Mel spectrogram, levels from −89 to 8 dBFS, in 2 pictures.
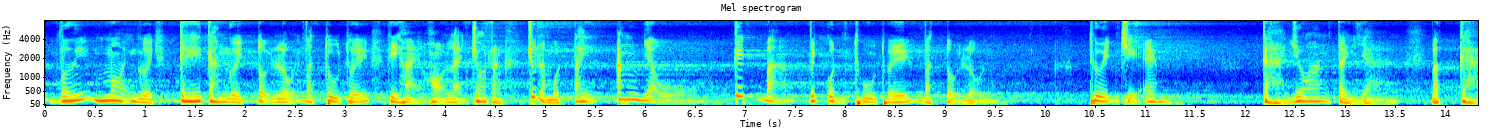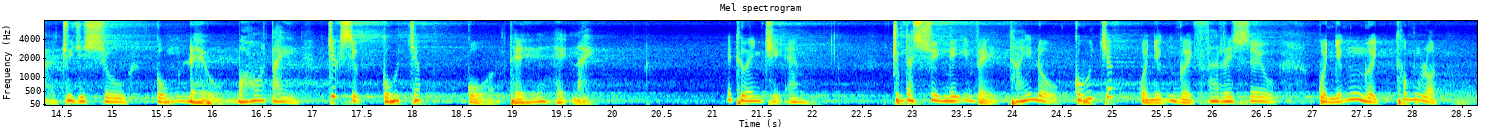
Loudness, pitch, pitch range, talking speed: -21 LUFS, 140 Hz, 110-160 Hz, 165 wpm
